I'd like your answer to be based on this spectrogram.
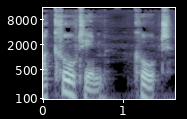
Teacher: There is a pretty strong lip rounding and a high tongue position in that phoneme, the thought phoneme, realized as O.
